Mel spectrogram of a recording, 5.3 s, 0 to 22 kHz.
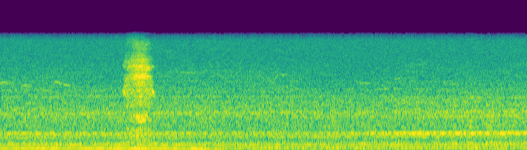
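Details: Owlets give a single harsh, hissing screech lasting about a quarter second as a threat or warning, over a steady low mechanical hum; recorded 22 May 2015 at 20:42, in the evening.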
